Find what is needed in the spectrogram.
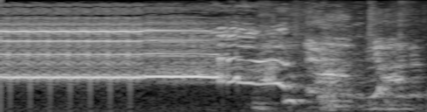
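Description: A raging person's scream frozen into a steady, buzzing electronic tone with a fast stutter, as voice audio sounds when stuck on a lagging connection. About a second in, it drops in pitch and breaks back into garbled yelling.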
